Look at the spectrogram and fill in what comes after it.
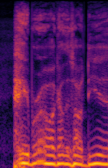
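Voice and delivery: ordinary talk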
